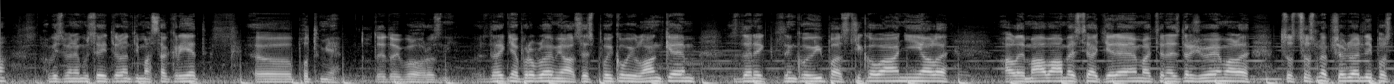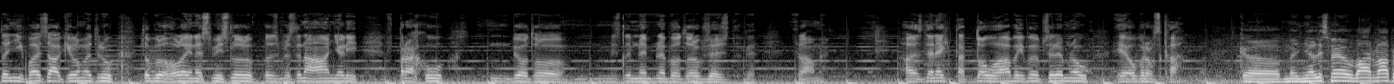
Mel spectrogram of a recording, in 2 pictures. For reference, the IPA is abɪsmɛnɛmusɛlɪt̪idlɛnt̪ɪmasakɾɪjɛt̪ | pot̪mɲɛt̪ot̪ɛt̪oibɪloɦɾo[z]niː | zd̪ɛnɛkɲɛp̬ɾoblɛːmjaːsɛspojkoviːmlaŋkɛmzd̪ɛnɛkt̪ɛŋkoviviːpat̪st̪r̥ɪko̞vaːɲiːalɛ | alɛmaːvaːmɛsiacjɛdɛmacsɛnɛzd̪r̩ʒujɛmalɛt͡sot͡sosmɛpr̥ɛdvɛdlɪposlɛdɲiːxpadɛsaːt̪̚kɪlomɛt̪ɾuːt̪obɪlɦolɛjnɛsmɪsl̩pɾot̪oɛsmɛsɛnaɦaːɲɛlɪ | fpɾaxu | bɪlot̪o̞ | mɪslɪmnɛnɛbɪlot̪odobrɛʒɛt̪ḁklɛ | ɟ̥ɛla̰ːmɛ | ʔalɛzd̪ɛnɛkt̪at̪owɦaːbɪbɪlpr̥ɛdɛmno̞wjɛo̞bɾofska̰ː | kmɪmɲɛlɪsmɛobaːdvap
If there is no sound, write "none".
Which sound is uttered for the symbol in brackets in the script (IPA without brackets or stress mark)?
z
